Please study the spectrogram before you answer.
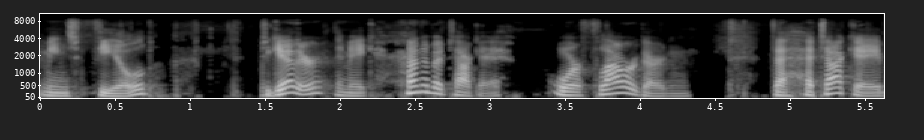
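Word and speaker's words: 花畑: Together, they make hanabatake, or flower garden.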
